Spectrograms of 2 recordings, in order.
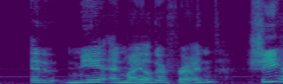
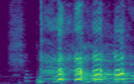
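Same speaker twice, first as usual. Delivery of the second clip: much higher, much louder laughing shout; laughing shriek; 24 dB louder, slower than usual. Real, not acted. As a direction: scream it through laughter. Laughing outburst at the squeaky chair.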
